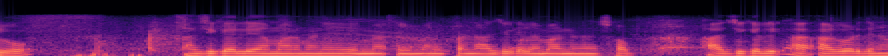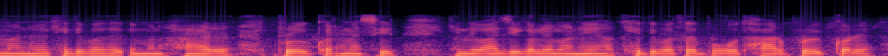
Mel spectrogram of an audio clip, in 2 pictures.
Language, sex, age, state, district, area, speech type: Assamese, male, 18-30, Assam, Barpeta, rural, spontaneous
